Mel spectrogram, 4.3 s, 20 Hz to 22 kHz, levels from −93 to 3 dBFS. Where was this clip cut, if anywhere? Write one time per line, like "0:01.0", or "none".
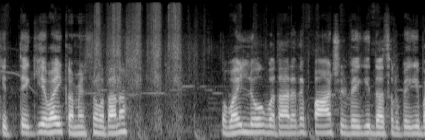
none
